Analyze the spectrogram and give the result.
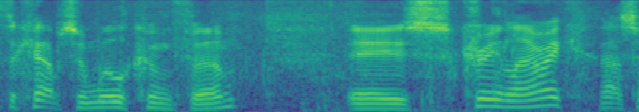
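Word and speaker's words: Crianlarich: the plan as the captain will confirm is Korean Larrick that's how you pronounce it to bridge of orky now not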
